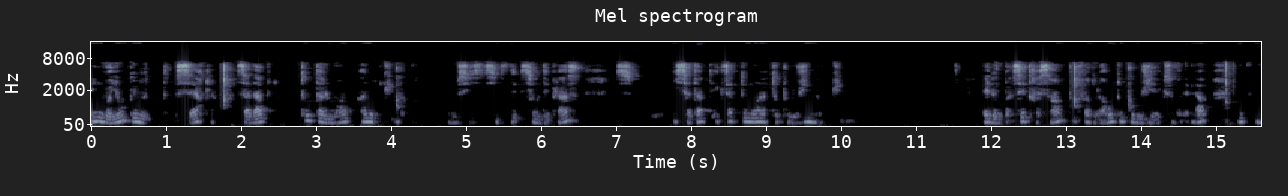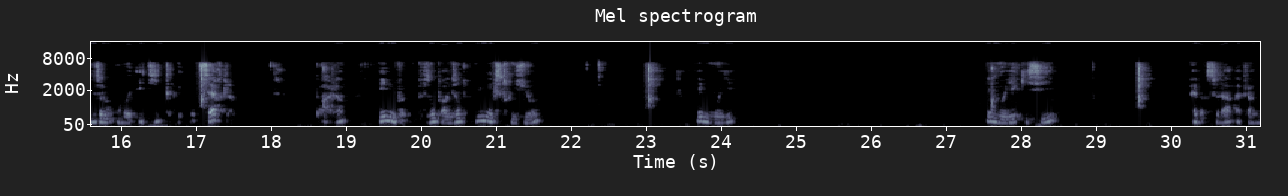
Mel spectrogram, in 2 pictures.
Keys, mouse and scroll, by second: 0.3-3.5 middle drag, 5.2-7.2 drag, 12.6-13.2 scroll down 1, 13.2-15.0 middle drag, 15.1 Tab, 16.4-18.9 middle drag, 22.3-24.1 drag, 22.9-24.9 middle drag, 28.8 Tab, 29.6-31.1 middle drag.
